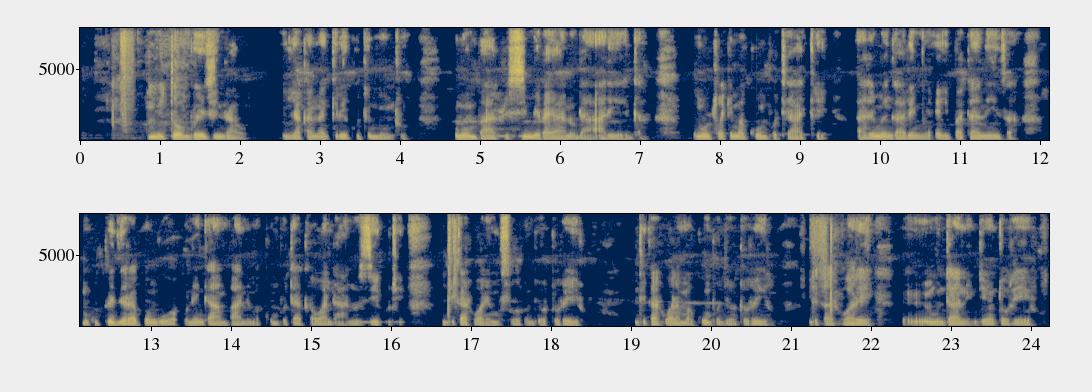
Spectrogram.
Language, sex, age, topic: Ndau, male, 18-24, health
